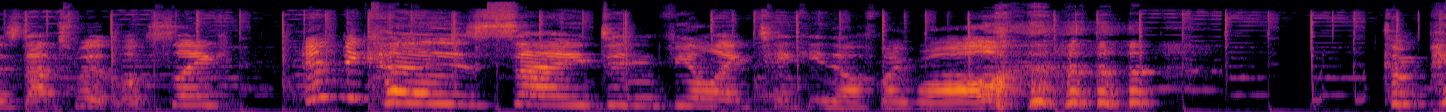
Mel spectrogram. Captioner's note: laughs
